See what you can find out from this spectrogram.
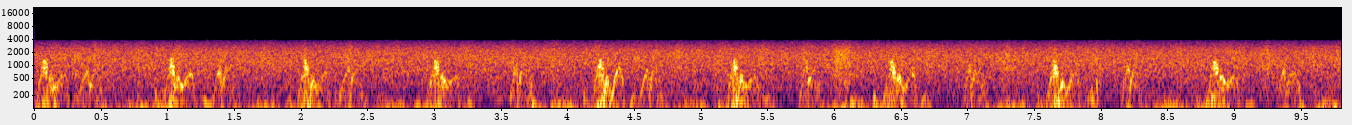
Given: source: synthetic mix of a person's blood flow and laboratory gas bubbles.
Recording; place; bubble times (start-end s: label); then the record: Doppler ultrasound of blood flow; precordium
7.90-8.01 s: bubbles
8.18-8.25 s: bubbles
From the record:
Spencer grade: 1 (occasional bubble signal discernible with the cardiac motion signal, with majority of cardiac periods free of bubbles); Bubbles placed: only in the low amplitude regions of the cardiac cycle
